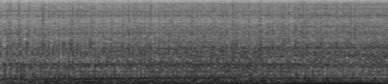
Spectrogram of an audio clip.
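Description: Carolina Skiff outboard boat motor, a two-stroke, running close and loud at an idle set too high, with a steady low rumbling drone and a slight pitch shift late on.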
